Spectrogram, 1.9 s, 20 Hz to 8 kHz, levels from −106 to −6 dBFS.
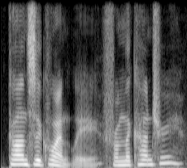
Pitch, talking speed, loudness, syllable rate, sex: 215 Hz, 130 wpm, -18 LUFS, 4.9 syllables/s, female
